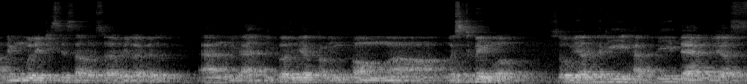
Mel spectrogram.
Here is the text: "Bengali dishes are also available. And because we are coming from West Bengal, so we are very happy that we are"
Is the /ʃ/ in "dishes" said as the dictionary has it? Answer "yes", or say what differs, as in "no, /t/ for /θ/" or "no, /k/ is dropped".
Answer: no, /s/ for /ʃ/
